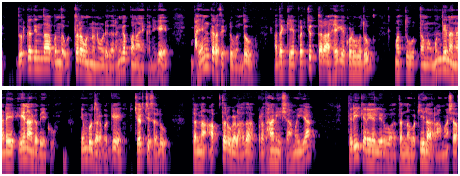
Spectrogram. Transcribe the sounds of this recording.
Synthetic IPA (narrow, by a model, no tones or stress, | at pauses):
d̪uɾɡɐd̪ind̪ɐbɐnd̪ɐut̪ːɐɾɐʋɐnːuno̞ːɽid̪ɐɾɐŋɡɐpːɐnaːjɐkɐniɡe̞ | bʱɐjɐŋkɐɾɐsiʈːubɐnd̪u | ɐd̪ɐkːe̞pɾɐt̪jut̪ːɐɾɐɦeːɡekoɽuʋud̪u | mɐt̪ːut̪ɐmːɐmund̪inɐnɐɽe̞ʔeːnaːɡɐbe̞ːku | embud̪ɐɾɐbɐɡːe̞t͡ʃɐɾt͡ʃisɐlu | t̪ɐnːɐʔaːp̚t̪ɐɾuɡɐɭaːd̪ɐpɾɐd̪ʱaːniʃaːmɐjːɐ | t̪ɐɾikɛɾɛjɐlːiɾuʋɐt̪ɐnːɐʋɐkiːlɐɾʔaːmaːʃaː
